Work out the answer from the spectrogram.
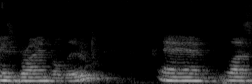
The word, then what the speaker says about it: Bellew: My name is Brian Beulah, and last name is spelled Bellew, and my address is N8690 Wilmers Grove Road, East Troy, Wisconsin 53120.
